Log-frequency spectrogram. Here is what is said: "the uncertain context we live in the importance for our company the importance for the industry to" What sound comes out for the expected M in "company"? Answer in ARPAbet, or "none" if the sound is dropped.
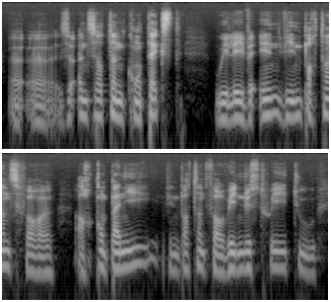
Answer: none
